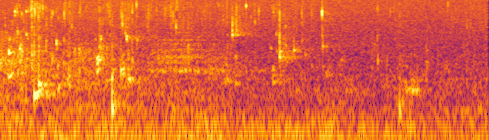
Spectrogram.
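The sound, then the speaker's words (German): Water dripping in irregular, scattered drops over a soft, steady wash of running water, fairly quiet, with no voices. “Sie kühlten ihren Körper, spülten das Salz von der Haut und aus den eiternden Wunden. Einfach Wasser.”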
